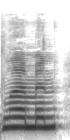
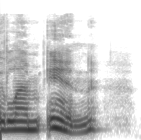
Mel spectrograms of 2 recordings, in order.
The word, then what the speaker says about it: lemon: So for example, in the word lemon, there's a schwa. We say lem in, but we spell it lem on.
